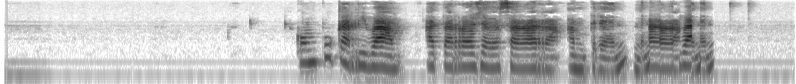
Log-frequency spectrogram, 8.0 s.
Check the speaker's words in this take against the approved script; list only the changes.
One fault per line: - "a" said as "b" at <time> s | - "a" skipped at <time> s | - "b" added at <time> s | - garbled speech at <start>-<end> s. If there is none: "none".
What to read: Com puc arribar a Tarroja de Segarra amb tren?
- garbled speech at 6.3-7.1 s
